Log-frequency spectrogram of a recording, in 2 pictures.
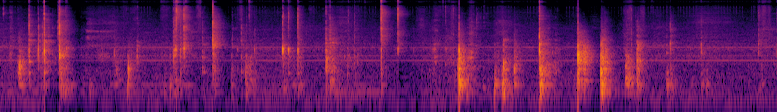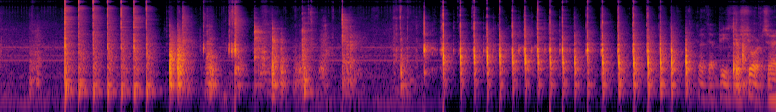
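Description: Scattered knocks and taps of a wood-and-fiberglass mold box being handled and worked apart on a workbench. Near the end they become an even run of about three taps a second.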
